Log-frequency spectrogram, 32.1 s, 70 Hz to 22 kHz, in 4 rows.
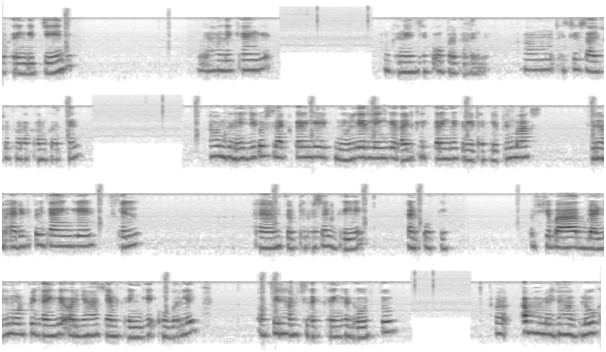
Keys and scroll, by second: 4.6 Down, 4.6 Down.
